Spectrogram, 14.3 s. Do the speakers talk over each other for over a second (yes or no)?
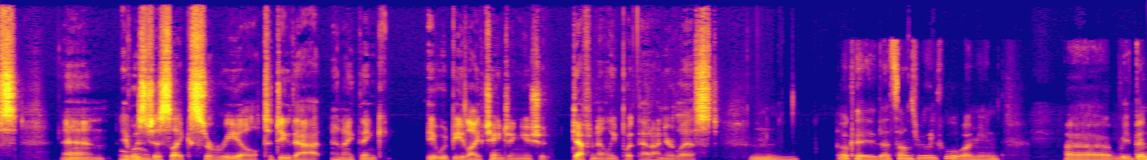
no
